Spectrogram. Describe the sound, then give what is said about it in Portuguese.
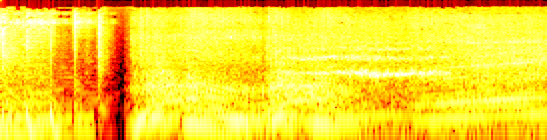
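A car revs and skids in a cinema advert sound effect. A loud engine roar cuts off abruptly about a second in, then gives way to sustained tire screeching that sweeps up and down in pitch. “Sem a magia do cinema, isso seria só um motorista furioso.”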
